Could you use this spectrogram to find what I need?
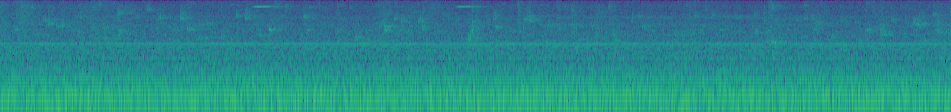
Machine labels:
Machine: pump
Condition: normal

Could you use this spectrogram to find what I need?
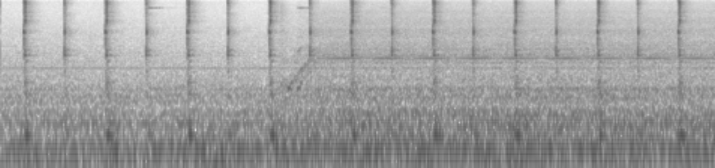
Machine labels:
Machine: valve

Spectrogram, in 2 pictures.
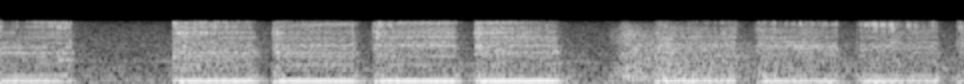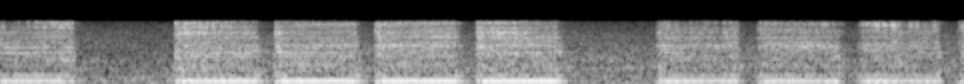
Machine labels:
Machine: slide rail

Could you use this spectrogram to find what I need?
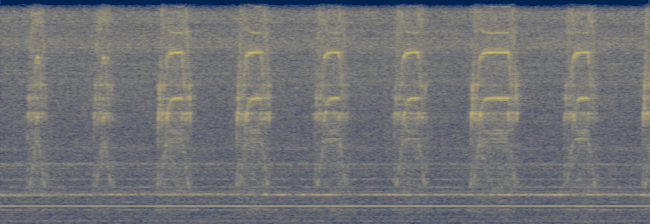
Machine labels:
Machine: slide rail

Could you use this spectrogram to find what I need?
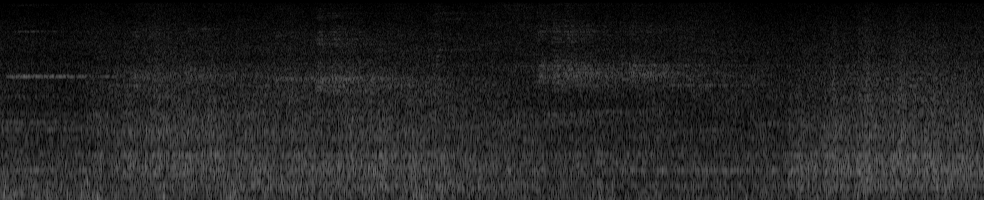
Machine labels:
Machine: fan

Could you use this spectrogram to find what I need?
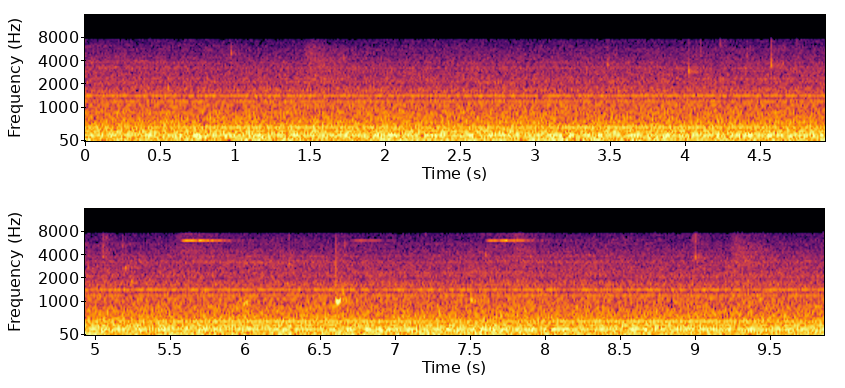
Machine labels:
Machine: pump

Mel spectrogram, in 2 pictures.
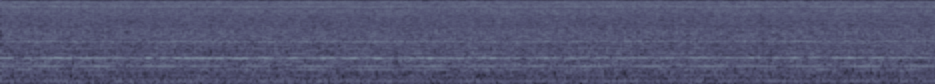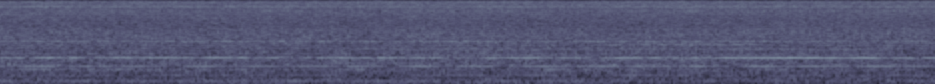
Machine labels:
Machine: fan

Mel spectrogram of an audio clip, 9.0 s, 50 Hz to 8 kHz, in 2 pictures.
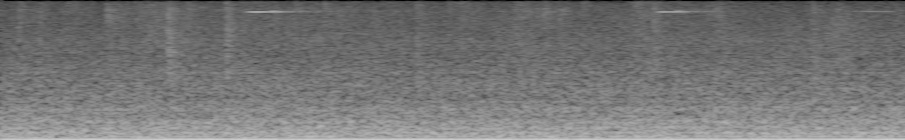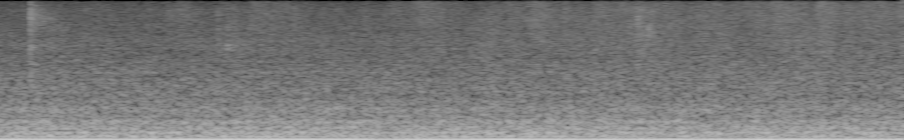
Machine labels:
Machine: fan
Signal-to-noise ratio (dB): 6 dB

